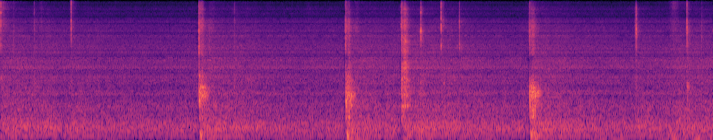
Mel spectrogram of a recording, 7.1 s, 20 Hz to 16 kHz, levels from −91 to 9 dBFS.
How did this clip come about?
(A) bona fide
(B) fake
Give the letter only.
B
